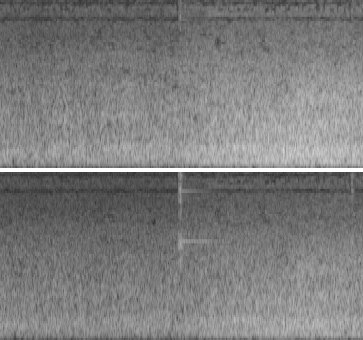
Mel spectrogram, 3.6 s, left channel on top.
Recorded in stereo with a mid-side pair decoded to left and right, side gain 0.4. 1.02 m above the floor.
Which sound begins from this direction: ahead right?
A bicycle bell, at 1.8 s.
